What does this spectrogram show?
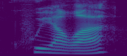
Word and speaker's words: Kujala: It's just like it sounds. K-U-J. Yeah, just like it sounds. A-L-A, yeah. Mm-hmm. Yeah. Kujala. Not Kujala.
